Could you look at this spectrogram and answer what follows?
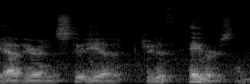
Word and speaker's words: Judith Avers: Mitchell Bell, and we have here in the studio Judith Avers. I'm pronouncing that correctly, right?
